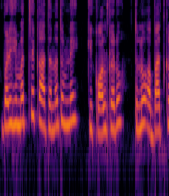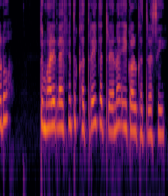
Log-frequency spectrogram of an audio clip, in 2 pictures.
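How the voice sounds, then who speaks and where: A woman's voice: sits high, moderate pace, warm tone, no room sound, clean studio sound, lightly acted. A woman voicing a bossy, impatient young male friend in a storybook-style fan dub, in a scolding, pushy manner.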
